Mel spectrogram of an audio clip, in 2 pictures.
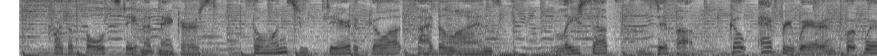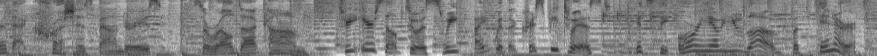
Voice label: Commercials

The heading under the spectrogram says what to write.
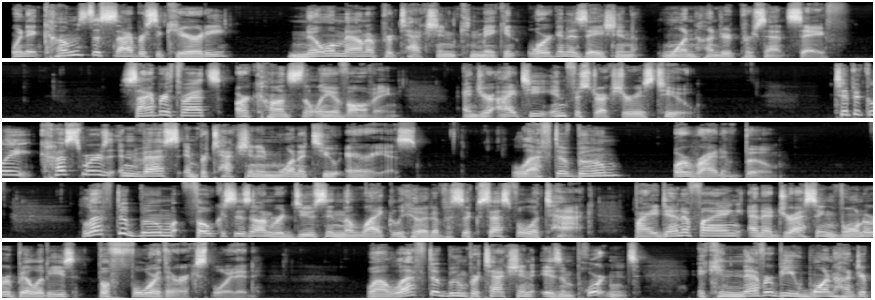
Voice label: Explainer Video - Slower VO; Alert Logic

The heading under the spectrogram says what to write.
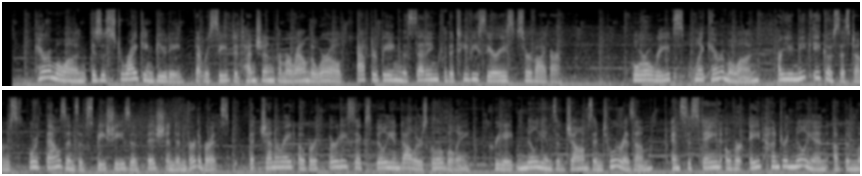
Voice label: Narration

